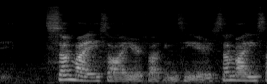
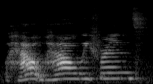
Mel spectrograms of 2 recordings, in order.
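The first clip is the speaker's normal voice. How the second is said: incredulous; 7 semitones higher, 6 dB louder, slower than usual. Retold or imitated. Incredulous imagined quote to friend.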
